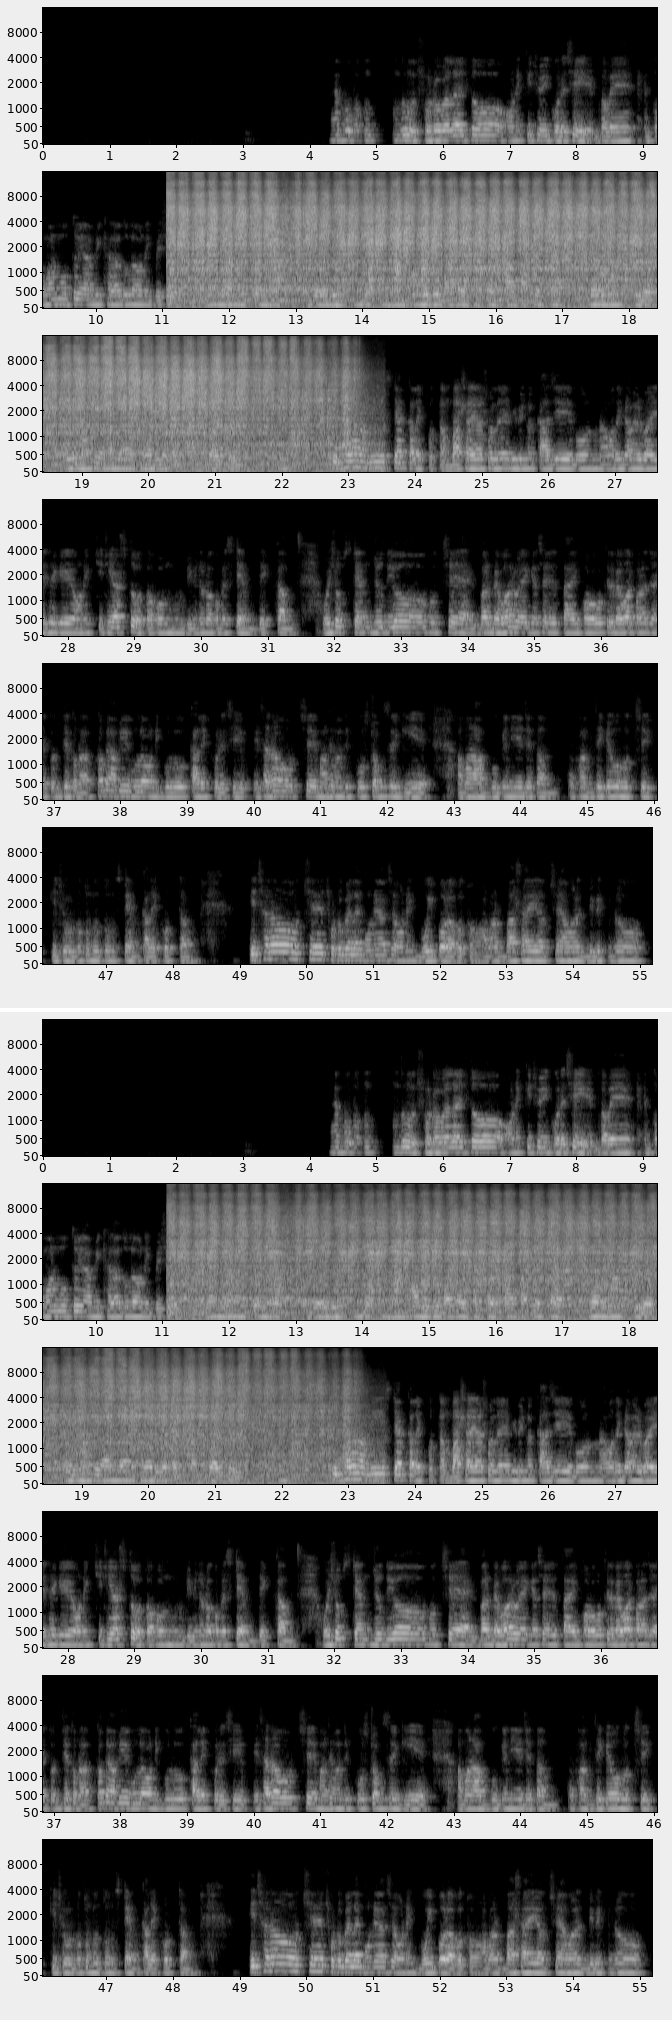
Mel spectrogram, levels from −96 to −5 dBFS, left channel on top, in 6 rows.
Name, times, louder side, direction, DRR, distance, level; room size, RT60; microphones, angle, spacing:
voice 1, 4.3-4.9 5.2-12.8 13.1-17.0 17.3-18.4 18.7-21.4 21.9-22.2 22.7-48.4 49.1-55.0, right 1 dB, 75° right, 2.4 m, -40 dB
Tools, 11.1-23.6, left 5 dB, 75° left, 1.3 m, -32 dB
7.5 x 3.0 x 4.7 m
head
